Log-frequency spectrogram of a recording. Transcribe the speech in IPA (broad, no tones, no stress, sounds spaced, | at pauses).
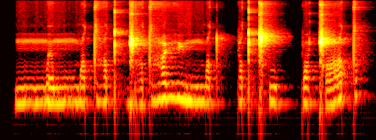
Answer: mː ə mː u tˤ ɦ ɔ tˤ ɡ͡ǁ y tˤ ɦ y ɦ y mː u tˤ pː e tˤ ǁʰ u pː ɒ ǁ ɒ tˤ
